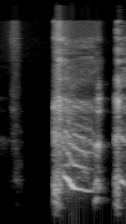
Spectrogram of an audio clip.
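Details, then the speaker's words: A single harsh cough with a throat-clearing sound, from an adult woman on a livestream who attributes the coughing to skipping her allergy pill that day. "The coughing is because I neglected to take my allergy pill today."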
